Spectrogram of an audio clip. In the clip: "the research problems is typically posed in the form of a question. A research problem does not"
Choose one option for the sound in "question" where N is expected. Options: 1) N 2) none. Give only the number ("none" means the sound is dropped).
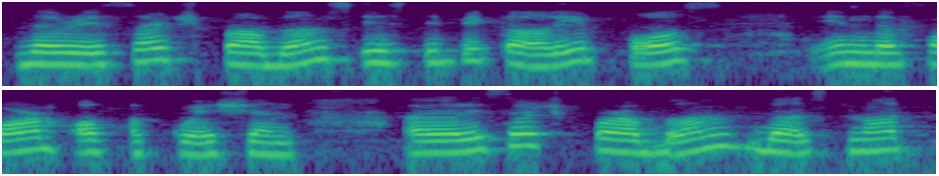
1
